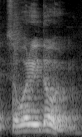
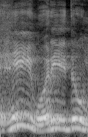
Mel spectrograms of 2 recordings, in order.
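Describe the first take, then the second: First: Casual, unbothered question; offhand, level delivery; blasé. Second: Higher, over-friendly question; perky wrong-way demo; mock eager. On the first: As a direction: toss it out as if barely interested. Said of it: "Like, in a very blasé". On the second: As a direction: ask it too brightly, pitched way up. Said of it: "like, like, you know, say". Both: Shown as a demonstration.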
